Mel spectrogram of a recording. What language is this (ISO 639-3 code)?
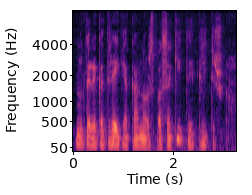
lit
